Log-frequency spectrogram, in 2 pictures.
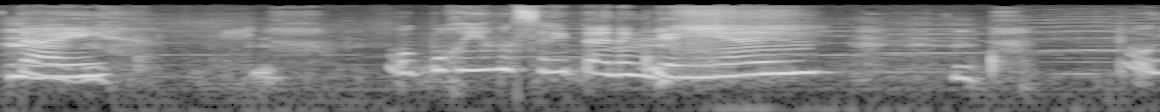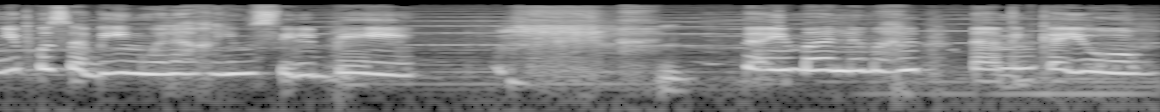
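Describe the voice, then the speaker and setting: A high-voiced, devoted young Filipino daughter. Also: female voice, slow, creaky, long pauses, a bit bright, faint music behind, exaggerated voice. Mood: pleading. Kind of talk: Tagalog radio drama acting.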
